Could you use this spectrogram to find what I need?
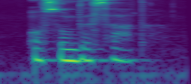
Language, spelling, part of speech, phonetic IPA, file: Czech, osmdesát, numeral, [ˈosm̩dɛsaːt], Cs-osmdesát.ogg
- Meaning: eighty (80)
